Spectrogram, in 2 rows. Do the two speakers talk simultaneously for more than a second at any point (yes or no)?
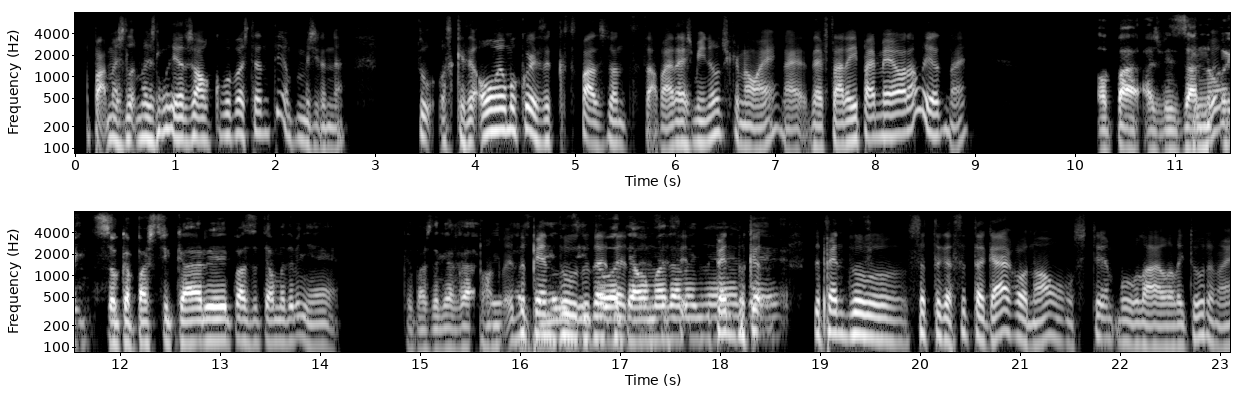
yes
